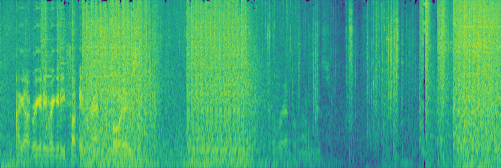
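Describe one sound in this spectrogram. Rifle shots ring out in rapid bursts.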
